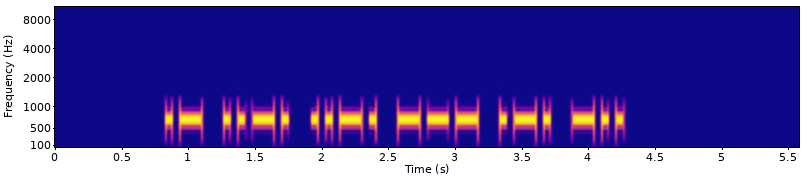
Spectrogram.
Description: Morse code, heard as a keyed tone, about 22 wpm, 700 Hz. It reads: AFFORD
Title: Six Letter Words - 22wpm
